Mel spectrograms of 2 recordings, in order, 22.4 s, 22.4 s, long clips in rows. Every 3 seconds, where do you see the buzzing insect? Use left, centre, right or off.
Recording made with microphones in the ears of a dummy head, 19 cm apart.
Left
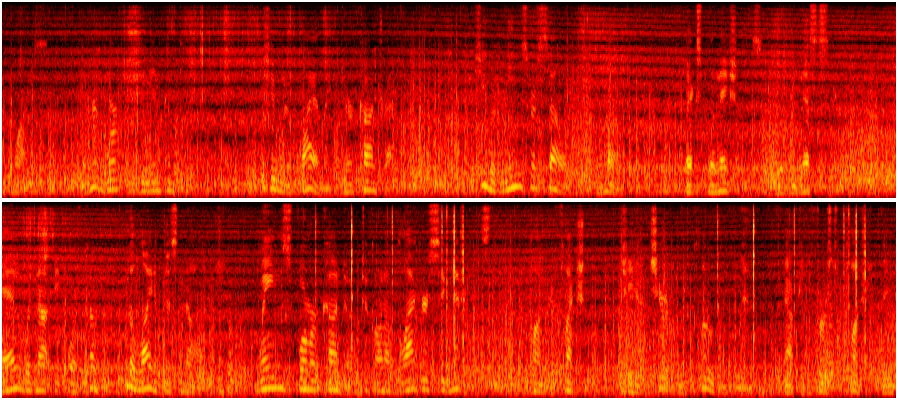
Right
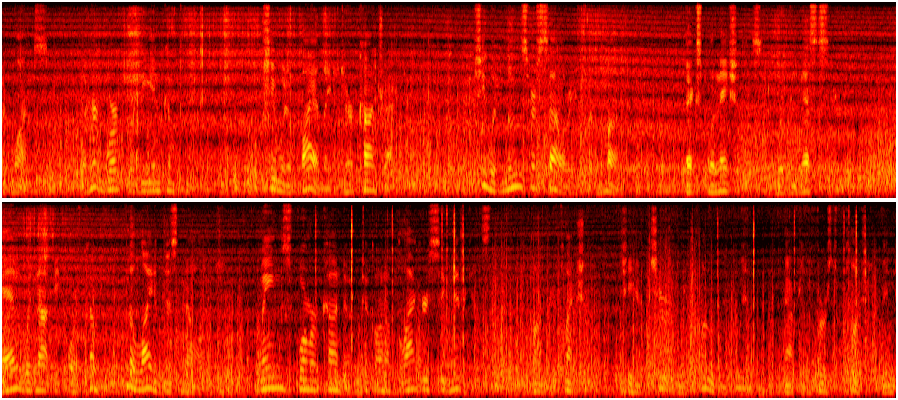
right, right, right, centre, centre, left, left, left.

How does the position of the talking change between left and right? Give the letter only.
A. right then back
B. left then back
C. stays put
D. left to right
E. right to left
E.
